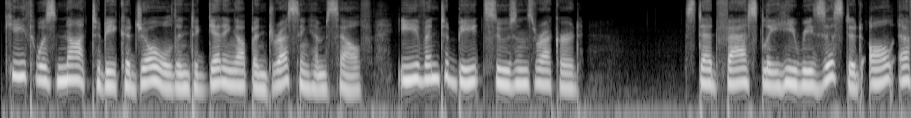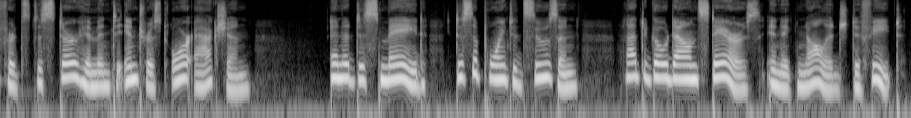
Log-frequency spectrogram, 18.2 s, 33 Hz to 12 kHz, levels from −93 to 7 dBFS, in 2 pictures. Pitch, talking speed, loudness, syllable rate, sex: 190 Hz, 135 wpm, -16 LUFS, 4.5 syllables/s, female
